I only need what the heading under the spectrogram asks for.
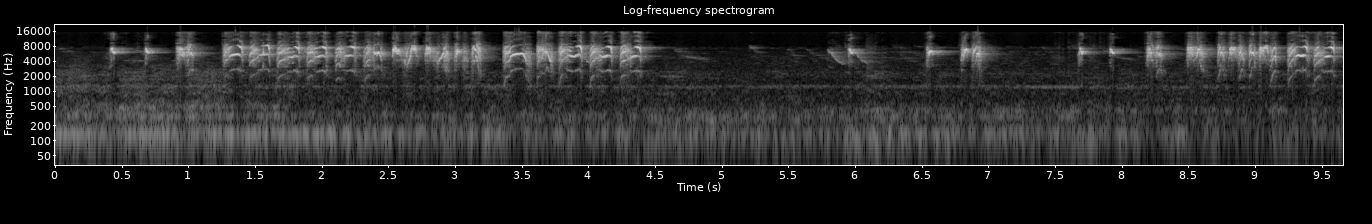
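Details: Sogok ontong master recording to get birds of its kind singing: long bursts of very high, rapid, scratchy chattering separated by a quieter pause with scattered sharp chirps.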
